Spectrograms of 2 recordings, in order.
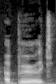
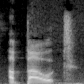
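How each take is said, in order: First: The second syllable rhymes with 'boot'. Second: The second syllable rhymes with 'out'. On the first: The speaker calls it wrong. "it's not a or a boot" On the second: The speaker calls it right. "We say it like that"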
